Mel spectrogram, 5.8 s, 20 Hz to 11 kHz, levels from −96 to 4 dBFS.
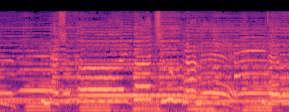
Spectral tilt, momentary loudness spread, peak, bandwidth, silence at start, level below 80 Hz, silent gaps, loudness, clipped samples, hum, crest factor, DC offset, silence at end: -5 dB/octave; 6 LU; -2 dBFS; 8 kHz; 0 s; -38 dBFS; none; -17 LUFS; under 0.1%; none; 14 dB; under 0.1%; 0 s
